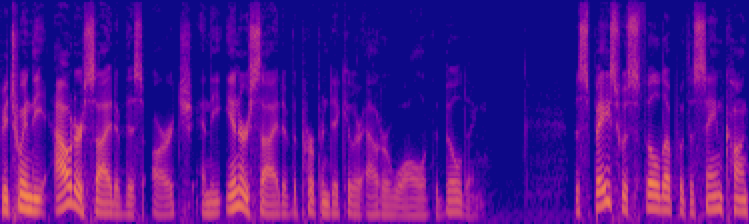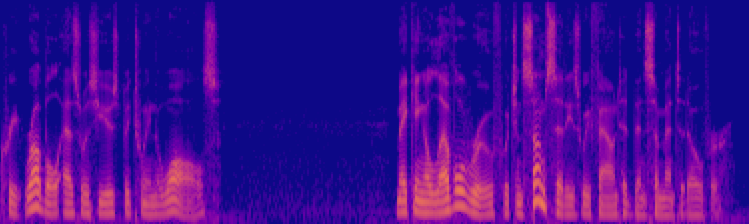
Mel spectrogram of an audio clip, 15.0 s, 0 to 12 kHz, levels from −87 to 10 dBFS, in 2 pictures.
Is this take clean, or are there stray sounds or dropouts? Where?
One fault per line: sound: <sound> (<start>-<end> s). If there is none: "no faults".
no faults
